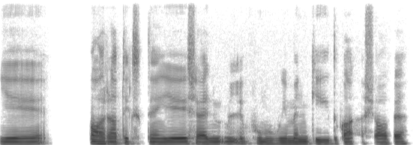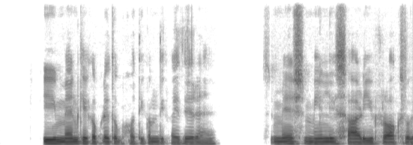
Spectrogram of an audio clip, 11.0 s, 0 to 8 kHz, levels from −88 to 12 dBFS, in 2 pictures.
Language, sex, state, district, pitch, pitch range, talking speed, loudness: Hindi, male, Uttarakhand, Uttarkashi, 95 Hz, 95-100 Hz, 170 wpm, -18 LUFS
